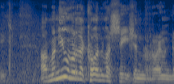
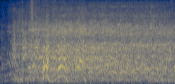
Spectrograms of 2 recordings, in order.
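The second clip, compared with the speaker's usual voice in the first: loud burst of laughter; 5 semitones higher, 11 dB louder than usual. Acted. Jones's news is broken to Godfrey.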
